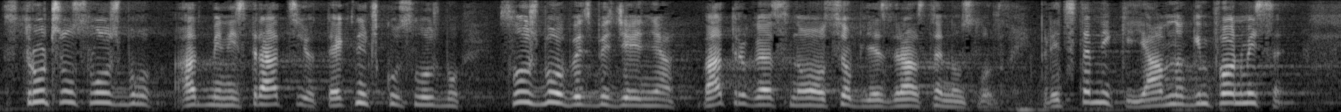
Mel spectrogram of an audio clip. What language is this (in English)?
Serbian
